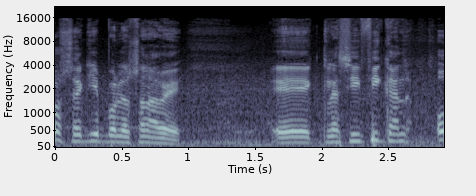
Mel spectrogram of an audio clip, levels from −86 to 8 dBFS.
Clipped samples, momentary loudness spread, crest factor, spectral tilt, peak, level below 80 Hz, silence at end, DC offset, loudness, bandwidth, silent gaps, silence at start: under 0.1%; 16 LU; 16 dB; -4 dB/octave; -6 dBFS; -44 dBFS; 0 s; under 0.1%; -22 LUFS; 16 kHz; none; 0 s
